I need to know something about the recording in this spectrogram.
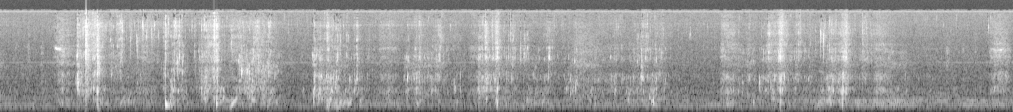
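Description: A dog moving through shallow pond water, making faint, irregular splashing and sloshing.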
